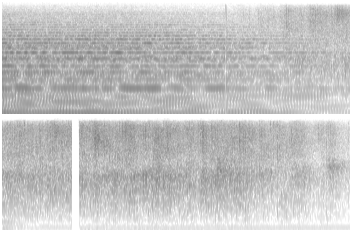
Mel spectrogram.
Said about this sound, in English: This is the first congregation I have visited that I've had a round of applause. And that's before I've said anything.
